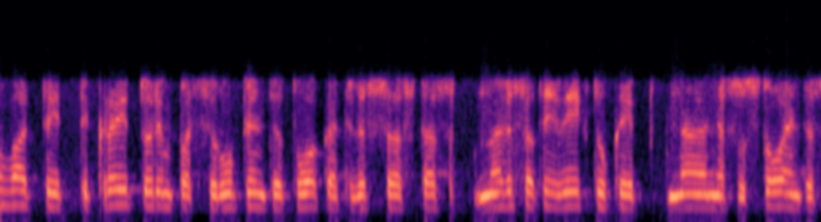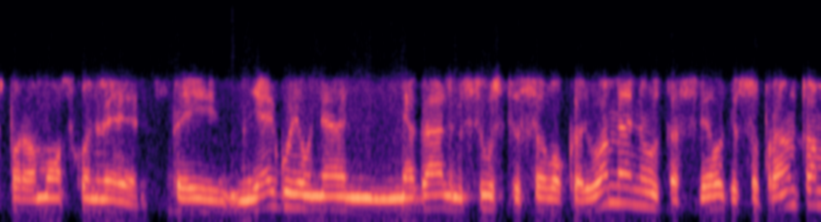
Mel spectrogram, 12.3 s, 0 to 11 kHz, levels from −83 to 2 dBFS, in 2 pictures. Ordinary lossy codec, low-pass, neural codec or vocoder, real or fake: Opus, 16 kbps; 9.9 kHz; none; real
